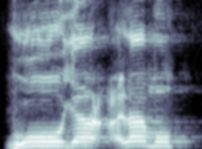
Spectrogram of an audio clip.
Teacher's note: huruf ain sukun. Ya, mempunyai sifat tawasud, jangan samakan dengan hamzah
